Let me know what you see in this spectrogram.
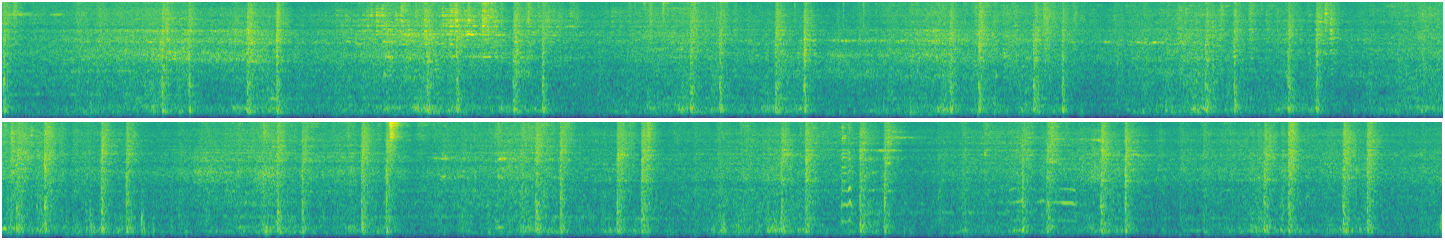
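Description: Passenger train coaches rolling past at very close range, a steady rumble with the wheels clacking over the rail joints in repeated clusters as car after car goes by.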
